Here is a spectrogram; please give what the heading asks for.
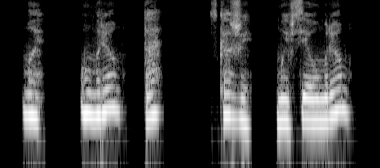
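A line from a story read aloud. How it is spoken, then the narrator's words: Rising panic into sobbing. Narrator (Russian): заводила себя подобными словами все больше и вскоре разрыдалась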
